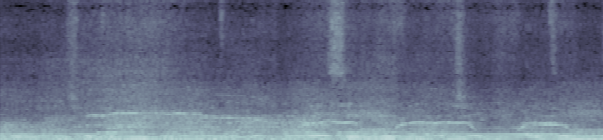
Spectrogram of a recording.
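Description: Live sertanejo band playing an instrumental passage: steady held chords underneath, with a high lead line that slides up and down in pitch in short arcs.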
